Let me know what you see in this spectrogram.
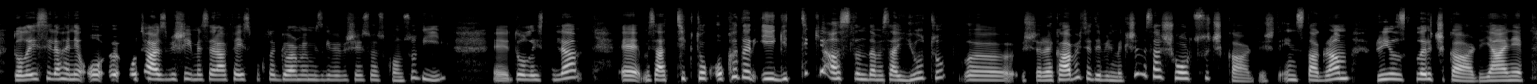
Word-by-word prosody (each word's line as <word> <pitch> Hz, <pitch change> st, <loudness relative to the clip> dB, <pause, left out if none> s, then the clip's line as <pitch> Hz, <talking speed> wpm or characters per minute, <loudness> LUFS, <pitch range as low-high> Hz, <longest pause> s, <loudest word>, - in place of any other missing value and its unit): Dolayısıyla, 240 Hz, +4 st, 0 dB
hani, 235 Hz, -3 st, -1 dB
o 230 Hz, -, +1 dB
ö 465 Hz, -, +3 dB
o 480 Hz, -, +1 dB
tarz 240 Hz, -, +6 dB
bir 240 Hz, -, -6 dB
şeyi, 250 Hz, +1 st, -4 dB
mesela, 225 Hz, -1 st, +1 dB
Facebook'ta 230 Hz, 0 st, -4 dB
görmemiz 215 Hz, -1 st, -3 dB
gibi 210 Hz, -1 st, -9 dB
bir -, -, -13 dB
şey 210 Hz, 0 st, -7 dB
söz 210 Hz, -1 st, -9 dB
konusu 185 Hz, +12 st, -8 dB
değil. 230 Hz, +1 st, -6 dB, 0.5 s
Eee, 230 Hz, -, -4 dB
dolayısıyla, 225 Hz, +6 st, +1 dB, 0.5 s
eee, 205 Hz, -2 st, +5 dB
mesela, 205 Hz, 0 st, +4 dB
TikTok 275 Hz, 0 st, -2 dB
o 250 Hz, -, +5 dB
kadar 325 Hz, -1 st, +1 dB
iyi 255 Hz, -1 st, +2 dB
gitti 275 Hz, -, -5 dB
ki 310 Hz, -, -1 dB
aslında, 250 Hz, -4 st, +2 dB
mesela, 210 Hz, 0 st, 0 dB
YouTube, 285 Hz, -, -5 dB, 0.2 s
ııı, 200 Hz, -1 st, -1 dB
işte, 190 Hz, +1 st, -6 dB
rekabet 220 Hz, +10 st, +5 dB
edebilmek 200 Hz, -7 st, -4 dB
için, 480 Hz, -, -4 dB
mesela, 360 Hz, -6 st, 0 dB
shorts'u 280 Hz, 0 st, +1 dB
çıkardı, 155 Hz, -, -5 dB
işte, -, -, -13 dB
Instagram 220 Hz, +5 st, +3 dB, 0.3 s
Reels'ları 245 Hz, +1 st, +3 dB
çıkardı. 165 Hz, -8 st, +1 dB
Yani, 185 Hz, +2 st, +4 dB
225 Hz, 170 wpm, -24 LUFS, 205-260 Hz, 0.5 s, tarz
